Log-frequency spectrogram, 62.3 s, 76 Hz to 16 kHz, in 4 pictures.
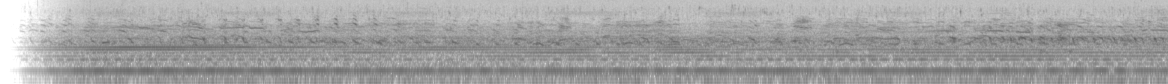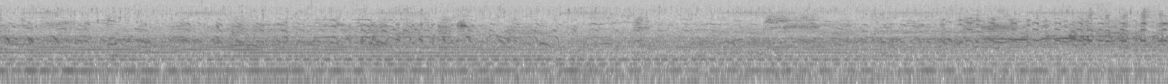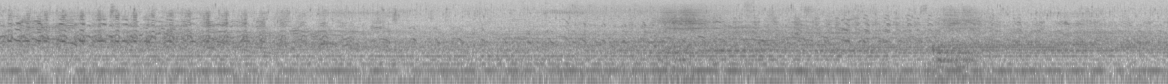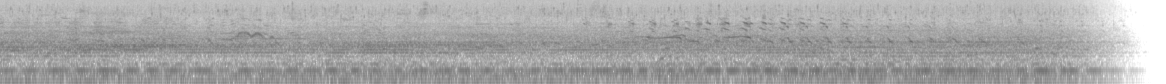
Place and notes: Cais da Estiva, Porto, Portugal - Cais da Estiva, Porto
Cais da Estiva, Porto. Mapa Sonoro do Rio Douro. Ribeira, Porto, Portugal. Douro River Sound Map
July 2011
